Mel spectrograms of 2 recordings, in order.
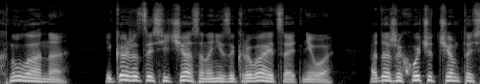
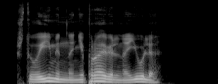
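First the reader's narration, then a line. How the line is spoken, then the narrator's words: Quiet question. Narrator (Russian): Тихо поинтересовался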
